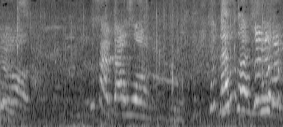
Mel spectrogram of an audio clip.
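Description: Young children's voices, high-pitched calls and chatter in several short bursts, the loudest late on.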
